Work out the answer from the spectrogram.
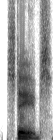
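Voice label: "staves", American English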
